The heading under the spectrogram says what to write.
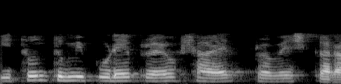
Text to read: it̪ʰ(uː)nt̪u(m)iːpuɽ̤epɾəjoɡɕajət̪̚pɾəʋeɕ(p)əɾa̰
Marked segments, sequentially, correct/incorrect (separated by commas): correct, correct, incorrect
